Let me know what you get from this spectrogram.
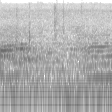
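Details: An old, very thin cow lows in a steady, drawn-out moo with even, level harmonics that holds for nearly two seconds, while people talk quietly nearby.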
